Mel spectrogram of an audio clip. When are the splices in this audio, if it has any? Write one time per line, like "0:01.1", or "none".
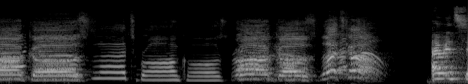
0:01.4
